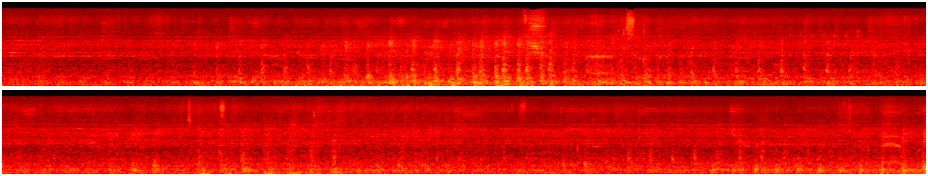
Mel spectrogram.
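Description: Freight train of empty tank cars rolling past, its wheels clicking steadily over the rail joints, heard from inside a car.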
